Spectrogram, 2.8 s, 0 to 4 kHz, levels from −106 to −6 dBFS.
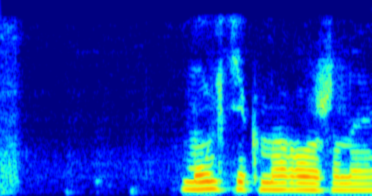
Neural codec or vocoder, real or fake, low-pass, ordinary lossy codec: none; real; 3.6 kHz; AAC, 24 kbps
